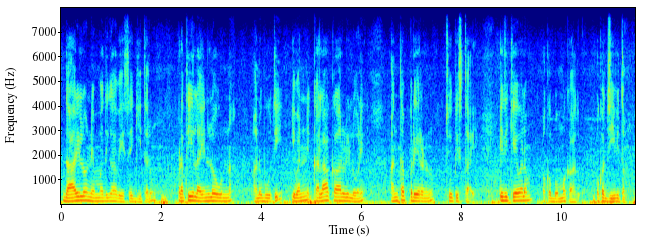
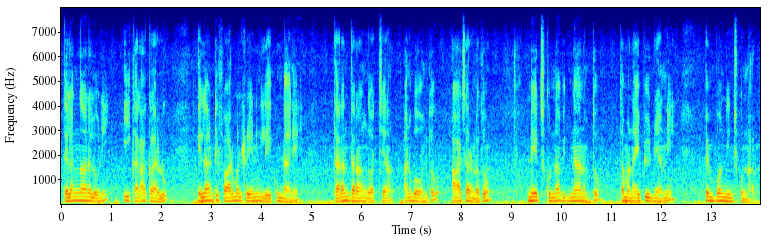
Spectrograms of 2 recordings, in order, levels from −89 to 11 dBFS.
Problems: constant background noise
